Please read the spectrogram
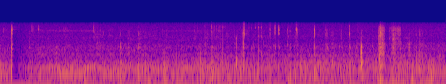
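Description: Siberian husky gnawing a lamb bone: irregular sharp clicks and crunches of teeth on bone, a few louder ones in the second half, over a low steady hum.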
